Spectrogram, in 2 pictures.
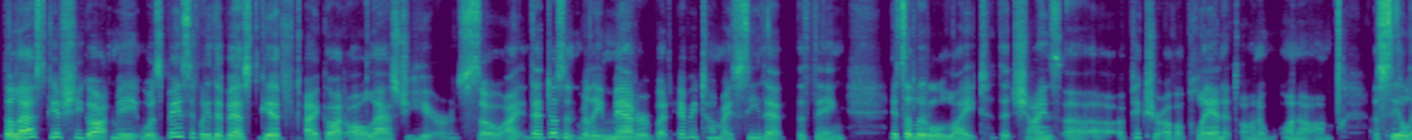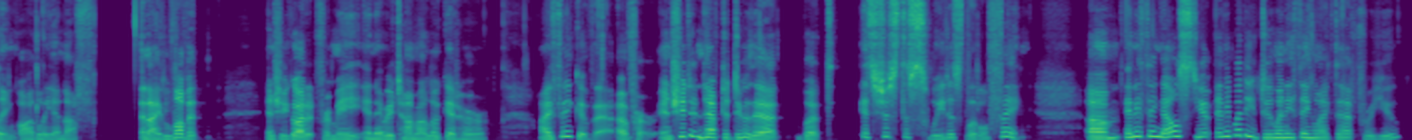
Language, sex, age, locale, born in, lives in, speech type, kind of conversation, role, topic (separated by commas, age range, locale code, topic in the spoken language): English, female, 60-64, en-US, United States, United States, conversation, unstructured, none, What little gestures make you feel appreciated?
